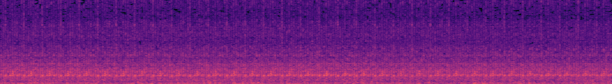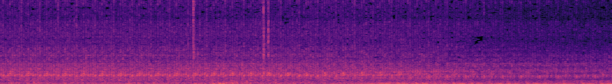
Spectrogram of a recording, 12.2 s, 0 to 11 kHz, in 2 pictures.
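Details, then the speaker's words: 1999 Ford F250 Super Duty 7.3 Power Stroke diesel, sat for years: runs, steady even low idle clatter with a faint high whine, no misses or knocks; normal idle. "all right she a runner just out of curiosity I want to see if I shut it down if she'll start right back up"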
